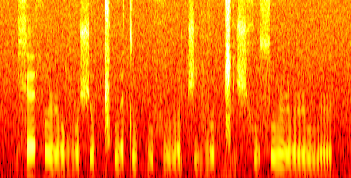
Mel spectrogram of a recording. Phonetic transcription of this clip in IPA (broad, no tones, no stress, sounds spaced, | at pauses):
x ɛ h ʊ ɹ o v o ʃ ʊ ǁʰ u ə̯ t u k͡p u f u l o t͡ʃ i v ʊ ɡ͡ǁ i ʃ x u s u ɹ ʊ ɹ u ɹ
